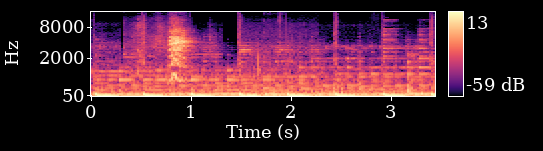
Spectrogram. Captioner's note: squeak; upbeat music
